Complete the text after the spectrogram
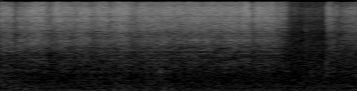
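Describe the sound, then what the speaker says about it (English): Continuous close scrubbing as a cloth rubs a new finish into the pores of a turned wooden chip and dip platter, steady and even before briefly easing near the end, with no voices. "You want to rub it into those pores, though."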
